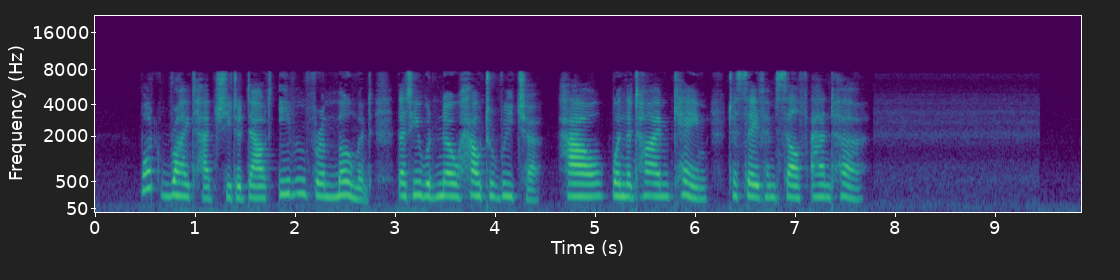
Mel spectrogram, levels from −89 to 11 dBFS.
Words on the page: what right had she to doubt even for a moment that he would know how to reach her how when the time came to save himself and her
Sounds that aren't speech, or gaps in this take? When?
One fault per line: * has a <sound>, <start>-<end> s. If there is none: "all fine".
all fine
